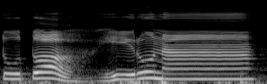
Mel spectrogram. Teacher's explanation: तो को हा के साथ मिलाएंगे, तो हा ज़बर तो, ठीक है, इस तरह से भारी आवाज़ आएगी। तो को हा से मिलाएंगे तो भी भारी आवाज़ आएगी।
